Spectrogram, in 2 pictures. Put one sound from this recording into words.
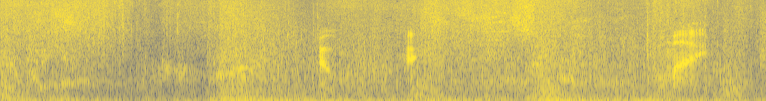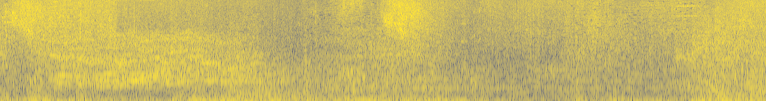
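Magic attacks crackle and whoosh.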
